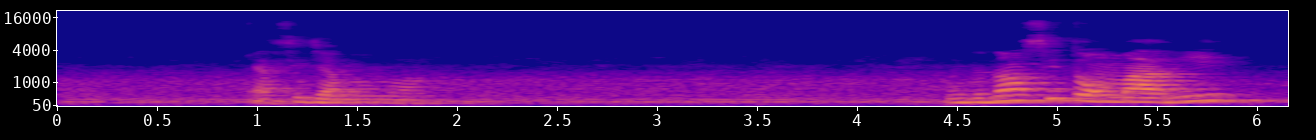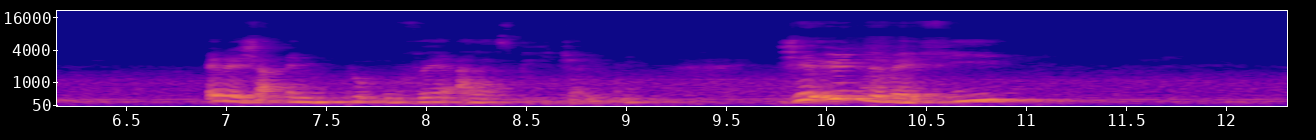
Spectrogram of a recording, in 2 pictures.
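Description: A young woman speaks calmly and close to the microphone, in short bursts.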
